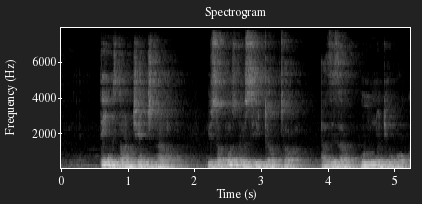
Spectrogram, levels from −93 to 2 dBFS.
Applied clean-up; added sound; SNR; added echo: none; none; none; reverberation time 0.9 s.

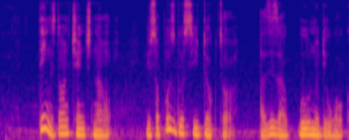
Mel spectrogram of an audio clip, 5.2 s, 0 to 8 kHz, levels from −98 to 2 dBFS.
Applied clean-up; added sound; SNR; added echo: none; none; none; none.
